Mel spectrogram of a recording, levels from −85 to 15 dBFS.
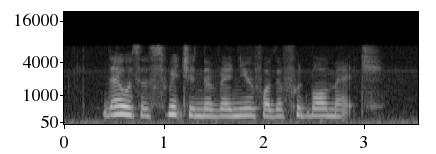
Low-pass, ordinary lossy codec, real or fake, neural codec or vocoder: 7.2 kHz; none; real; none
